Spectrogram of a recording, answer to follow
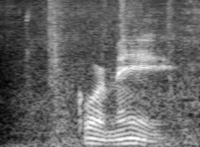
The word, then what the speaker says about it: gourmet: And it's like, oh, that's a French word.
